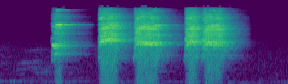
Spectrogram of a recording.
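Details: Black francolin call: one short harsh note followed by two pairs of longer, loud, grating rasps, five notes in about two seconds, against a silent background.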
